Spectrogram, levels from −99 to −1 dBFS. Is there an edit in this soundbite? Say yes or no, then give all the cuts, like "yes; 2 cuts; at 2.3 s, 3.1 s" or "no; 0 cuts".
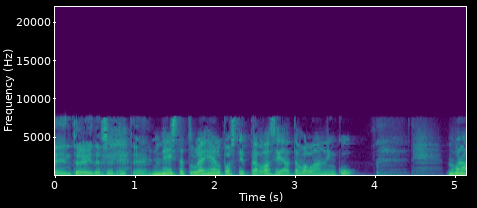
no; 0 cuts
